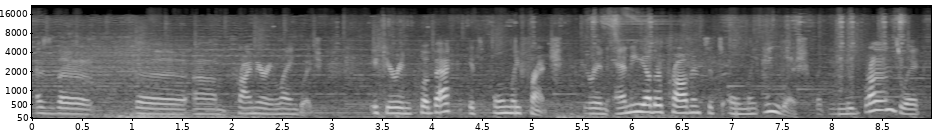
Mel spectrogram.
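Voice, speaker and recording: A woman, an author talking as a guest on a live stream, explaining earnestly and often restarting her sentences. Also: medium pitch. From Canada. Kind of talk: casual conversation on a live stream.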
